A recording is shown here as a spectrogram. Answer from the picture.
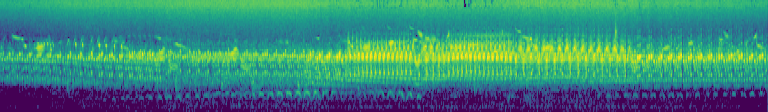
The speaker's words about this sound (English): And this is what Teshek Puk Lake sounds like during the frenetic mating season. These birds were recorded by Garrett Vinn, a biologist who used to conduct bird population surveys for oil companies that hoped to drill in the area.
